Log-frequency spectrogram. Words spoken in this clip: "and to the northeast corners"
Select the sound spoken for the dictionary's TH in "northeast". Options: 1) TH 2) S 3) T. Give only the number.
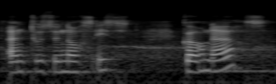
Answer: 2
